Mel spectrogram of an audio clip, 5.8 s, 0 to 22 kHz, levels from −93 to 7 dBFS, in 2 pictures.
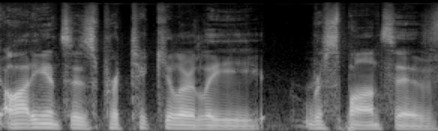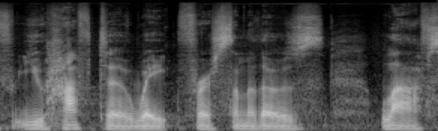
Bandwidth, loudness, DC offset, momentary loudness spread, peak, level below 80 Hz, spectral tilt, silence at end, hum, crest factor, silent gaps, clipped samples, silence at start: over 20 kHz; -22 LUFS; under 0.1%; 9 LU; -2 dBFS; -42 dBFS; -5 dB/octave; 0 s; none; 20 dB; none; under 0.1%; 0 s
